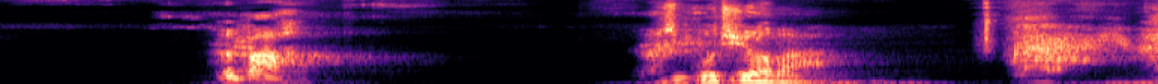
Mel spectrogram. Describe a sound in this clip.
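A middle-aged man speaks in a low, hesitant voice.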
